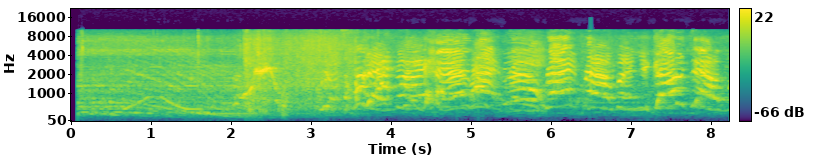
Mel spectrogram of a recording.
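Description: High-pitched girls' voices calling out and shrieking, with a rising squeal a couple of seconds in, over water splashing in a swimming pool.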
